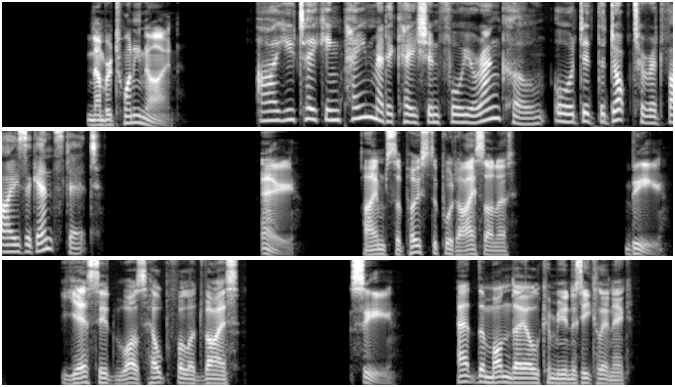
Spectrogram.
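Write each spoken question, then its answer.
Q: Are you taking pain medication for your ankle, or did the doctor advise against it?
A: A: I'm supposed to put ice on it.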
